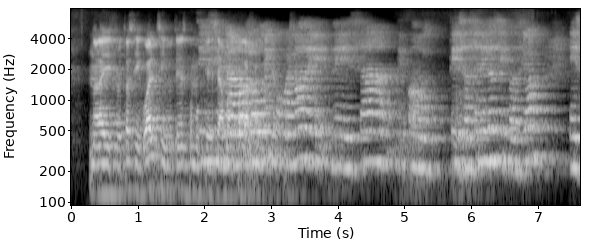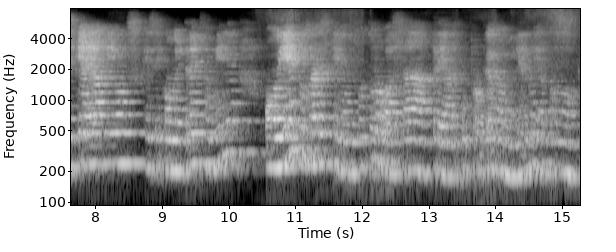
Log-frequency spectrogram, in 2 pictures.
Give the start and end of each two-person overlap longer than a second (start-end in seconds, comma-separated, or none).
1.9-3.3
